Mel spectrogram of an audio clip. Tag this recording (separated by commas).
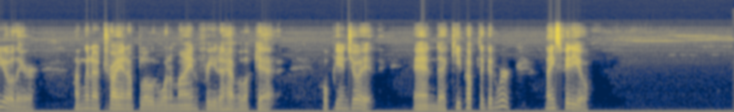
Speech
